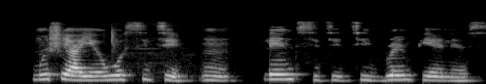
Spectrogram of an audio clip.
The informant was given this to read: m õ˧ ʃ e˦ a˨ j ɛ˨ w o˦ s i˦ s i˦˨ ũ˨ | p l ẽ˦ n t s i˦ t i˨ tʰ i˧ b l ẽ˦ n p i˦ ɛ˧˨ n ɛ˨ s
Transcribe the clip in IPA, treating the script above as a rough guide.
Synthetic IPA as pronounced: m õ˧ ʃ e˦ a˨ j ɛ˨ w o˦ s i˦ t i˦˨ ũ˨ | p l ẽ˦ n t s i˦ t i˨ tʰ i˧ b ɾ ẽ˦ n p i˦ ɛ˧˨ n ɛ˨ s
